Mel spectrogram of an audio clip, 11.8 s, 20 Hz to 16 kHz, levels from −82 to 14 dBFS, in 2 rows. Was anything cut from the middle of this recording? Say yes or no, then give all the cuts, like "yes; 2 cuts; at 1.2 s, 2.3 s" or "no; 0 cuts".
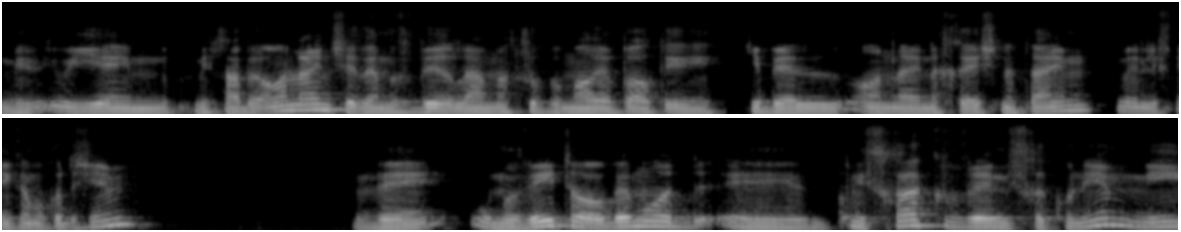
yes; 2 cuts; at 3.6 s, 10.1 s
